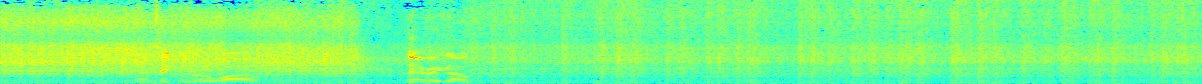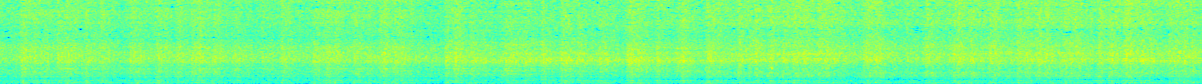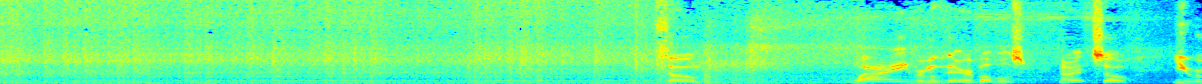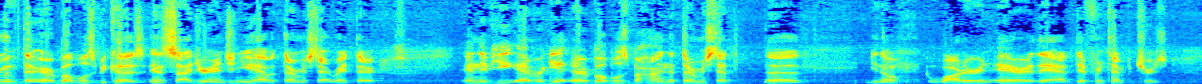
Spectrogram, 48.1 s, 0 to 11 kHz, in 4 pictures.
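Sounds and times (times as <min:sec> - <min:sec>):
car engine idling: 0:00.0 - 0:48.0.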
